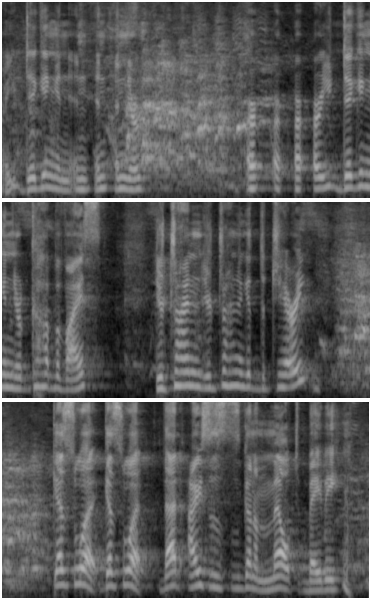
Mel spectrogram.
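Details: Real stuttering in an adult male stand-up comedian who describes it as a very mild speech impediment; repetitions of words and phrases are heard during the set.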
